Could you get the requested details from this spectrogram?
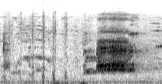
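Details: Aseel rooster crowing: a loud, harsh, drawn-out note lasting about a second, after a few faint clicks and low background noises.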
